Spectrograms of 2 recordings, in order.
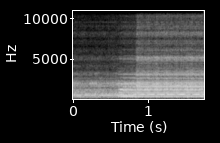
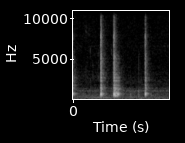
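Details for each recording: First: Atlas Amtrak Genesis model locomotive sound playback after fixing the shell buzzing at high volume; nothing found rubbing on top: the horn chord plays clean and steady from the small speaker with no rattle or buzz. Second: Atlas Amtrak Genesis model locomotive being reassembled to cure a shell buzz at high sound volume. Short dry plastic clicks and scrapes as the shell shifts back and forth; the frame is rubbing the shell's screw posts.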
